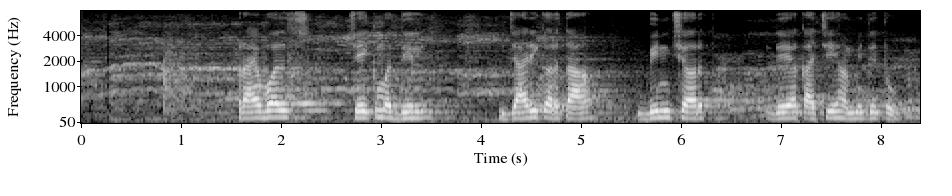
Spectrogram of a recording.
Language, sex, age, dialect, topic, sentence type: Marathi, male, 25-30, Varhadi, banking, statement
